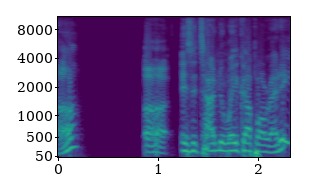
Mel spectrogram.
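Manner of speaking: sleepy, drowsy, just-woken badger voice. Voicing a huge dire badger just woken from hibernation: sleepy dire badger voice. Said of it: "He goes".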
